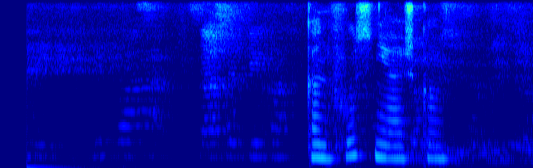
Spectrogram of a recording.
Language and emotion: Russian, neutral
